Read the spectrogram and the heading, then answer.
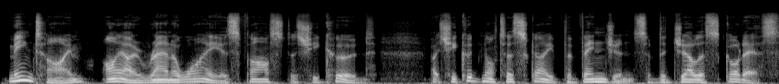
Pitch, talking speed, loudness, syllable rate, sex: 105 Hz, 160 wpm, -17 LUFS, 4.3 syllables/s, male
